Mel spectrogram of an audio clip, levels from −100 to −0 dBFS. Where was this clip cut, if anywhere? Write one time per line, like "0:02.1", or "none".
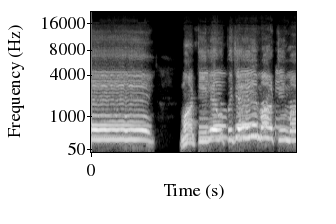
none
